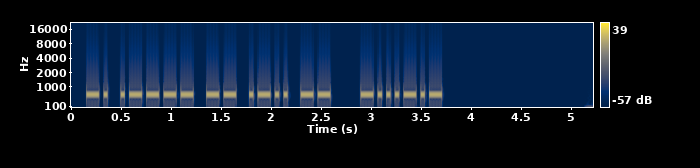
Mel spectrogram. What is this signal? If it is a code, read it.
Morse code, heard as a keyed tone, about 27 wpm, 650 Hz. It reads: N1MLM <BK>
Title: SOTA QSO Practice 28wpm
